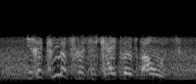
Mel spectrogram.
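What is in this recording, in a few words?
German damaged water mood med, speech; War Thunder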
